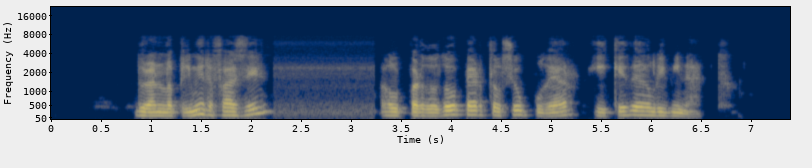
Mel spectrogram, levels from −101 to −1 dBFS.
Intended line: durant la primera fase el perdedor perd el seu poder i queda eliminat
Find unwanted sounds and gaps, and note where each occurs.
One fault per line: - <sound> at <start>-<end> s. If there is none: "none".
none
